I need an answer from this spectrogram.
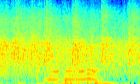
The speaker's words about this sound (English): Y'all clap it up right now. Clap it up.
